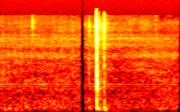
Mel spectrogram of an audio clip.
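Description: Computer keyboard: a quick pair of key clicks a little over a second in, faint and otherwise near quiet.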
